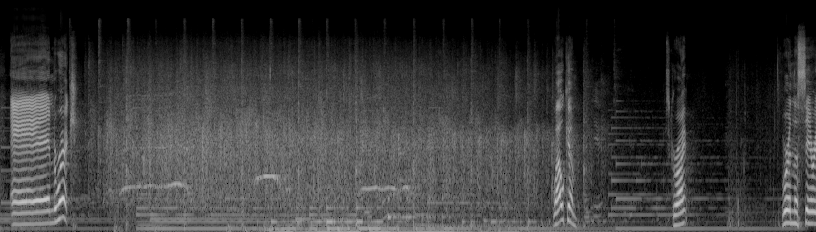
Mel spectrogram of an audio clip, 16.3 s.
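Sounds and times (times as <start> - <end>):
sustained low musical backing: 0.0 - 16.3
speech: 0.2 - 1.6, 11.1 - 11.6, 13.4 - 13.8, 15.6 - 16.3
audience clapping to welcome three guests onto the stage: 1.6 - 12.3.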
